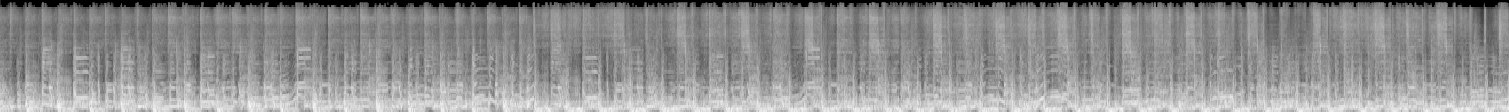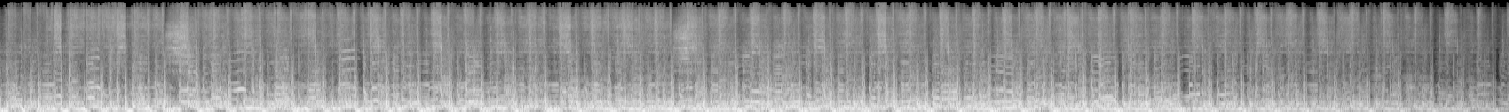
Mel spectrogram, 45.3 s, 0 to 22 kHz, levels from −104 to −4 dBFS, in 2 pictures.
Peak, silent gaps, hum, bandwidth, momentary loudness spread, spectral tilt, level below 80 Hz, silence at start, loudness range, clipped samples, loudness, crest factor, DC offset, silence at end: 0 dBFS; none; none; 19 kHz; 3 LU; -5.5 dB/octave; -24 dBFS; 0 s; 1 LU; under 0.1%; -17 LUFS; 16 dB; under 0.1%; 0 s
